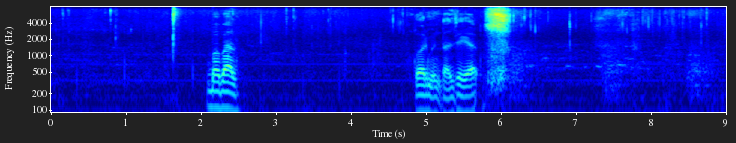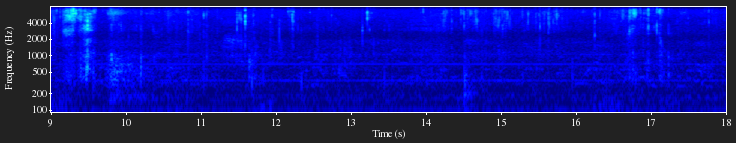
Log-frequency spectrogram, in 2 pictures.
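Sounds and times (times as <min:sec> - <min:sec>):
faint steady hum: 0:00.0 - 0:18.0
person chewing and smacking: 0:03.0 - 0:04.9, 0:06.0 - 0:18.0.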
